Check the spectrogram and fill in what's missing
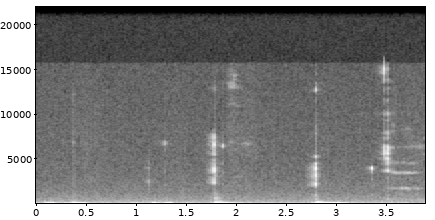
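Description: Calculator keypad buttons pressed to enter an expression, a few soft, separate clicks spaced about a second apart, close and quiet with nothing else around them.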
